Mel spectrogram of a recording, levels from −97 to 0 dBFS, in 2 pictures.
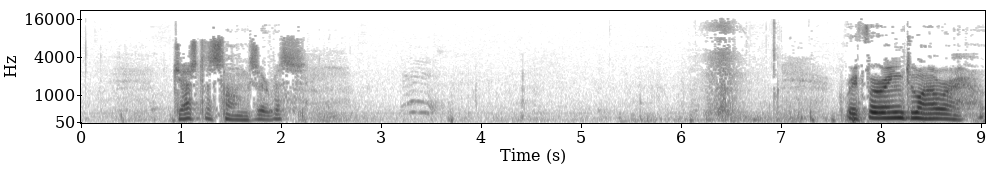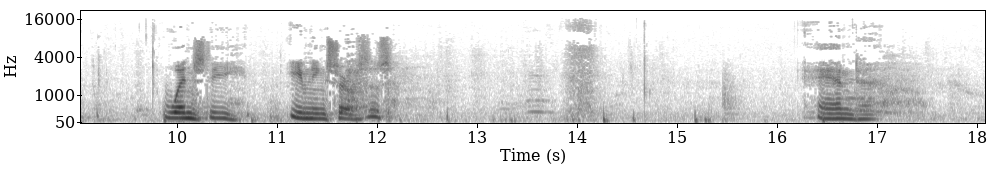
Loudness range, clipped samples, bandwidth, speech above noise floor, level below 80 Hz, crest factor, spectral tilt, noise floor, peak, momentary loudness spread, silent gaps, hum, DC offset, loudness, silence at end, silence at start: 24 LU; under 0.1%; 16 kHz; 41 dB; -68 dBFS; 24 dB; -6 dB/octave; -67 dBFS; -6 dBFS; 29 LU; none; none; under 0.1%; -27 LUFS; 0.95 s; 0.9 s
